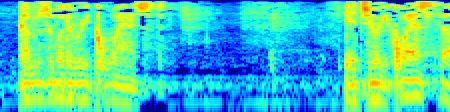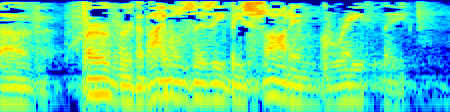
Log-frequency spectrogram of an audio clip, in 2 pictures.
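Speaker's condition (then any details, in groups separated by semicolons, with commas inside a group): Total laryngectomy, complete laryngectomy, voice prosthesis; understandable with careful listening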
